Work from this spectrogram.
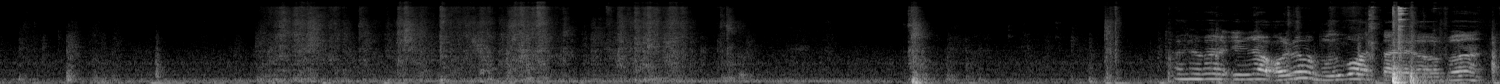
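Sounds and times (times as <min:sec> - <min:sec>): steady low hum: 0:00.0 - 0:15.0
clattering and rustling: 0:02.5 - 0:07.7, 0:12.8 - 0:15.0.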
